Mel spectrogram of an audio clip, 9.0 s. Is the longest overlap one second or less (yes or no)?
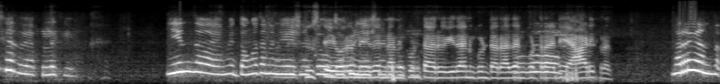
no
